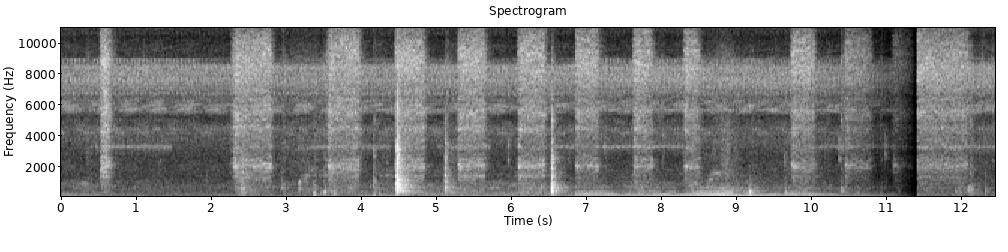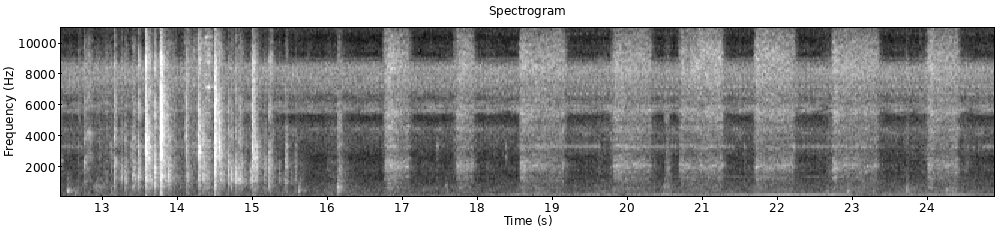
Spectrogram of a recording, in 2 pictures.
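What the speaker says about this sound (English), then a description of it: "So we're gonna do our second coat on it with the primer." Aerosol spray can laying a second light coat of primer on a 2010 Kia Soul fender, repeated hissing bursts of varying length, close and steady, with short pauses between passes and no speech.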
